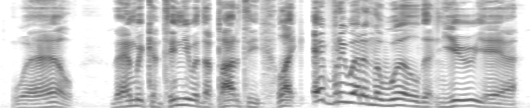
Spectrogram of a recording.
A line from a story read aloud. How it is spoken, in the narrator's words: Martin laughed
